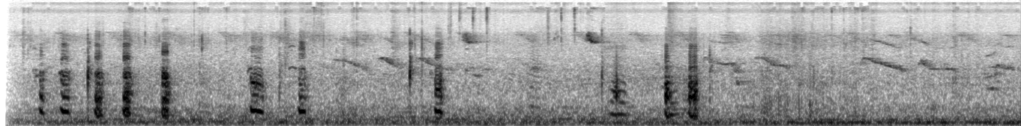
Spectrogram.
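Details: Roosters and hens on a chicken farm making noise: sharp, short clucks in irregular bursts, with faint high peeping chirps between them over a low steady hum.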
